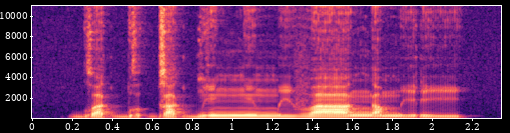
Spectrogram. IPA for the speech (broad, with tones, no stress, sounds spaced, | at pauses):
ɡʷ a˨ ɡ͡b ʊ˦ ɡ a˨ ɡ͡b ĩ˦ ŋ ĩ˦ m i˦ β aː˦˨ ŋ a˨ m i˨ ɾ i˦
